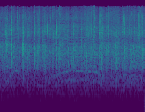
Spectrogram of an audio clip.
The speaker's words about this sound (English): Stand up and give the Lord a round of applause, will you?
